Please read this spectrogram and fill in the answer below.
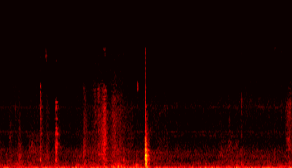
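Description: Small clicks and taps from hands handling sticky honey-glazed pastries and almond flakes, with one sharp click a little past halfway, over a steady low hum.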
